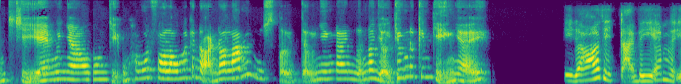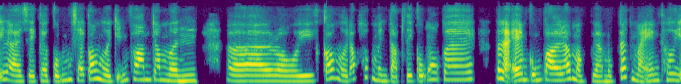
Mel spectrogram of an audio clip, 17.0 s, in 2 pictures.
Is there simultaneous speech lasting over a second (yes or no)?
no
